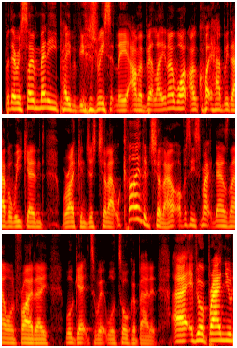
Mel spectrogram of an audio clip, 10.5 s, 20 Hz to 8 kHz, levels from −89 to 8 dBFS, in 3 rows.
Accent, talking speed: British, 295 wpm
